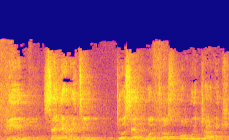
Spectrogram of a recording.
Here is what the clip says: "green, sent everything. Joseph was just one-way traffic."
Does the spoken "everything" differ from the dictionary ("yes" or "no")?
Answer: yes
